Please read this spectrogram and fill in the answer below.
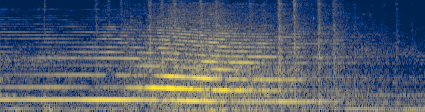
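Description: A loud multi-note horn, likely from a passing train, that swells to a peak about two seconds in, then drops in pitch as it goes by and fades.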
